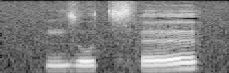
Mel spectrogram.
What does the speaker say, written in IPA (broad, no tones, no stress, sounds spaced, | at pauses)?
n z o t͡sʰ ɜ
